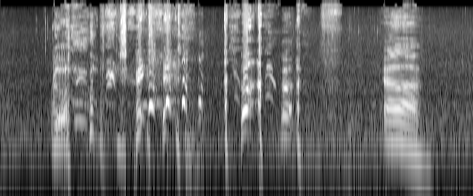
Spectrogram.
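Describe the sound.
Coughing and throat-clearing follow a bit of pepper caught in the throat while tasting vegetable-flavored gelato. A run of short, harsh, voiced bursts comes in an uneven rhythm, ending with one longer strained sound.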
